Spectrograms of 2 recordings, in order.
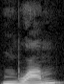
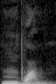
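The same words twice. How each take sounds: First: The pitch rises on the vowel. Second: The pitch falls on the vowel. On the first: It means luck. "on monte et on descend en ton montant" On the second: It means snake. "on descend avec l'intonation au niveau du A qui veut dire le serpent"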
